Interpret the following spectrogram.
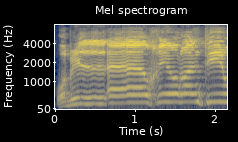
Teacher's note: آخرتی حمزہ کے اوپر کھڑی زبر ہے, ایک الف کے برابر کھینچ کر پڑھیں گے. خا کو اور را کو پر پڑھنا ہے, حرکات کھینچ کر نہیں پڑھی جائیں گی.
